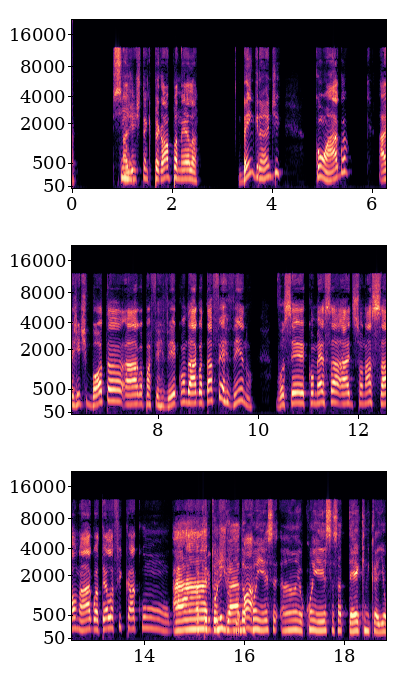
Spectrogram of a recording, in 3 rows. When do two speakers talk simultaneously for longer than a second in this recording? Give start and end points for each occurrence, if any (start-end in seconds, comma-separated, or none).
15.0-16.3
